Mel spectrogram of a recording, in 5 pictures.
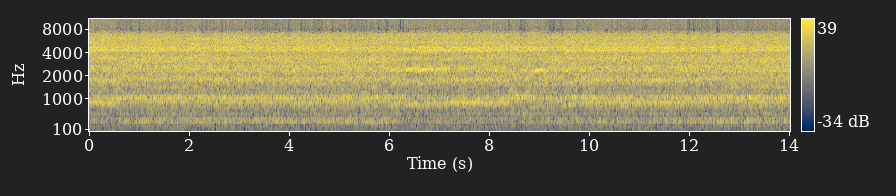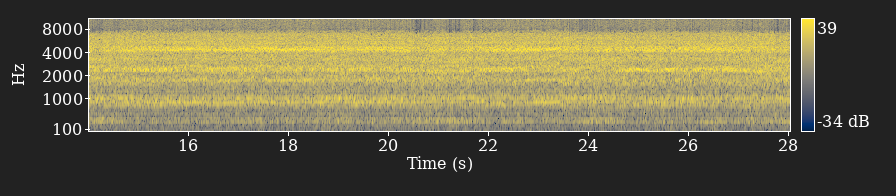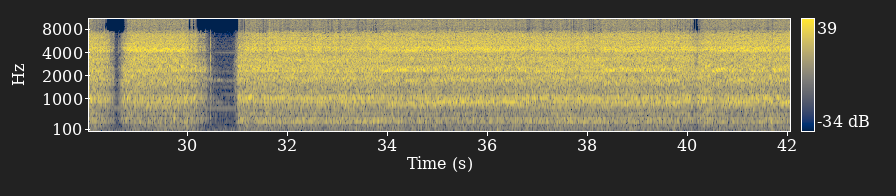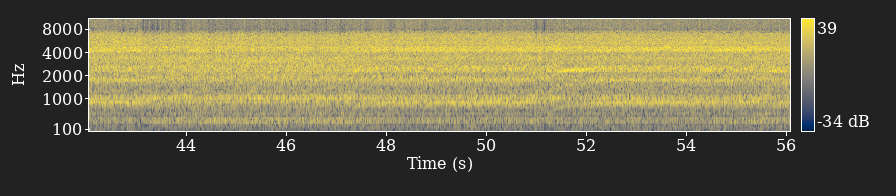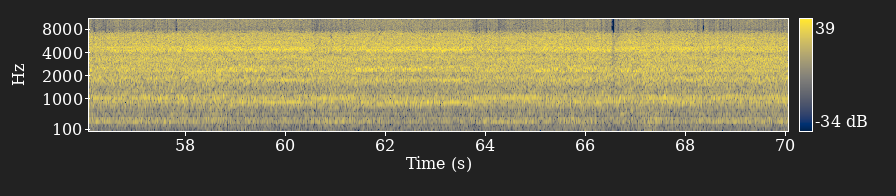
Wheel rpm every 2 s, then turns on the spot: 210, 230, 220, 220, 200, 230, 220, 220, 220, 230, 220, 220, 210, 200, 120, 90, 210, 230, 220, 200, 200, 230, 210, 220, 230, 210, 230, 220, 210, 220, 220, 230, 220, 180, 220.
none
